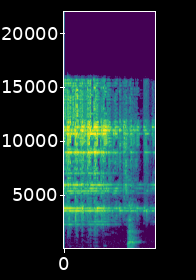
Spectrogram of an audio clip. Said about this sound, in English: It's the bell of playoff spirit. And if you can hear the bell of playoff spirit, then you believe. You believe in the playoffs.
